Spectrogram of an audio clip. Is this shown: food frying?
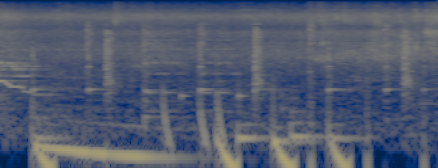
yes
